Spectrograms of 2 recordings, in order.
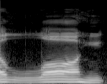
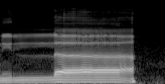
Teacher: لفظ اللہ کے لام کو موٹا ادا کریں گے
